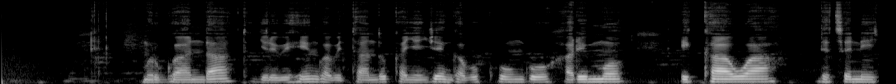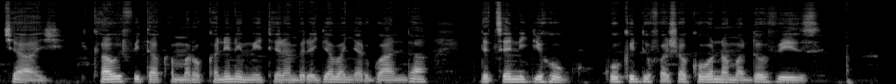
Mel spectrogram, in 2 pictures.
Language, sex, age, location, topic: Kinyarwanda, male, 18-24, Huye, agriculture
